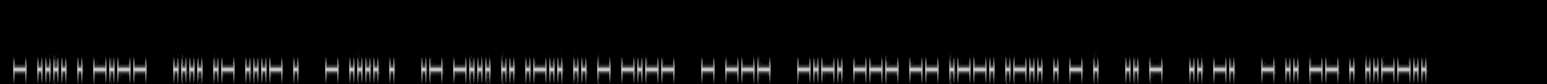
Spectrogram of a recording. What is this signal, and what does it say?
Morse code, heard as a keyed tone, about 30 wpm, 700 Hz. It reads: THEY HAVE THE ABILITY TO COMPLETE IT IN TIME?
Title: Sentences from Top 1000 Words - Review Part 3 - 30wpm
